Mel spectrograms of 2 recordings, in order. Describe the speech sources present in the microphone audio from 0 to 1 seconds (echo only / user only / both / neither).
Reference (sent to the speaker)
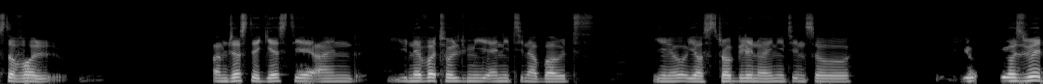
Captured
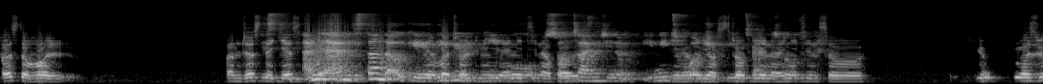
echo only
